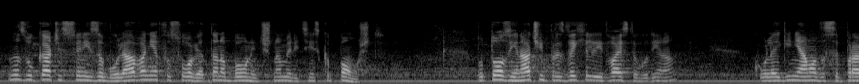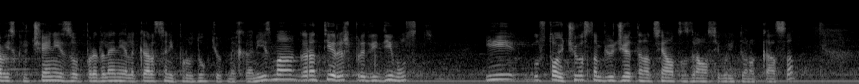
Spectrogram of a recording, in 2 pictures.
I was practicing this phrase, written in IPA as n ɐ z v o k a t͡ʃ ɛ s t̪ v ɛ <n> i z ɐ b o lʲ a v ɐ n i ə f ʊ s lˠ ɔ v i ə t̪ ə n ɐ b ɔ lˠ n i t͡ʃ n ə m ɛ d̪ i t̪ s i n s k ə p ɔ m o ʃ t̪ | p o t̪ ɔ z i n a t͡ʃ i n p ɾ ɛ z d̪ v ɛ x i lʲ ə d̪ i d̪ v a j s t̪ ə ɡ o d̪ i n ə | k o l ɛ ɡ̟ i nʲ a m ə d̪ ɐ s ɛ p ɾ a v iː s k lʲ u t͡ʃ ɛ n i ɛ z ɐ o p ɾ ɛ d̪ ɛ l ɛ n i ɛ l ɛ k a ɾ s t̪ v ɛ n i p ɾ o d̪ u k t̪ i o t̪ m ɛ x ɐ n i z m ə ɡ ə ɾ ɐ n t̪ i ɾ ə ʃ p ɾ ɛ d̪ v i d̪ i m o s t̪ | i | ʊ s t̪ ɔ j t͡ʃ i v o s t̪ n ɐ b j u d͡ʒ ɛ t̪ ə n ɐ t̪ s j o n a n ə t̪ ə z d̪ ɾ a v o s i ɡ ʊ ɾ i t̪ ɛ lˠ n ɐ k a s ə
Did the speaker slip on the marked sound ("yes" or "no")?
no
